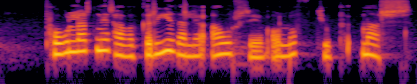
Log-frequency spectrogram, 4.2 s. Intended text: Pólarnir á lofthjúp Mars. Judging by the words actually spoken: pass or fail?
fail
